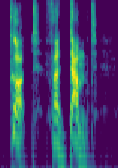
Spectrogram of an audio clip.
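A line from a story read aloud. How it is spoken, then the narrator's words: Roaring. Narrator (German): brüllte er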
